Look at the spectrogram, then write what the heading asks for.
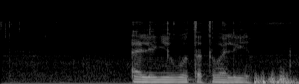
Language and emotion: Russian, neutral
